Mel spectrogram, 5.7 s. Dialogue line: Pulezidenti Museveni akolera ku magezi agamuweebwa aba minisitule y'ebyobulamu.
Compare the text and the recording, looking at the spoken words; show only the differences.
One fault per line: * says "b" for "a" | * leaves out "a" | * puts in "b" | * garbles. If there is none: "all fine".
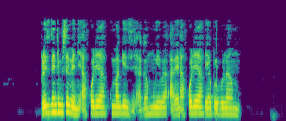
* says "akolera" for "minisitule"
